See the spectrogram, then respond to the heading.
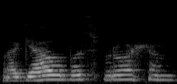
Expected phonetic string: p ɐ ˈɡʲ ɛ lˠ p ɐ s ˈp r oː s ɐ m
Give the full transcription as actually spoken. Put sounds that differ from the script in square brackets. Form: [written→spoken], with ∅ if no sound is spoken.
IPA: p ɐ ˈɡʲ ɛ lˠ [p→b] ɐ s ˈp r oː [s→ʃ] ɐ m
